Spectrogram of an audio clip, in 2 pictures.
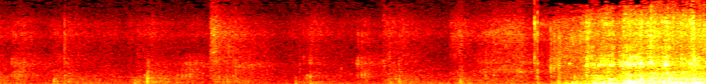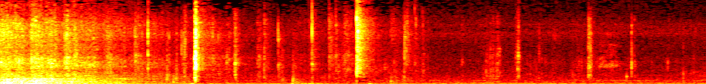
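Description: A sliding glass door rolling open with a rumbling rush that lasts about two seconds, followed by two sharp clicks and a steady low hum.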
